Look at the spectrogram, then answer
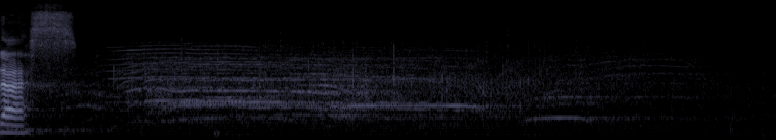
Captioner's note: audience cheering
